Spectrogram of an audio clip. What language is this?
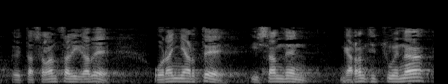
Basque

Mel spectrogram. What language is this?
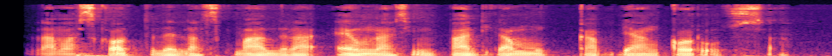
Italian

